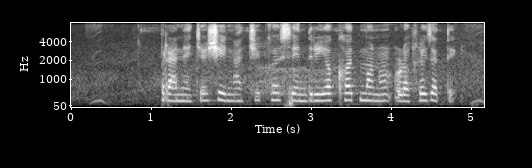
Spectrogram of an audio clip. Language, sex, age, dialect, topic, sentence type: Marathi, female, 25-30, Varhadi, agriculture, statement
